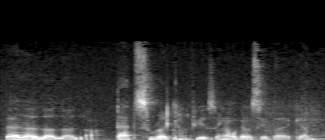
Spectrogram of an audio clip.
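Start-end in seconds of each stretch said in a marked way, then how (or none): none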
